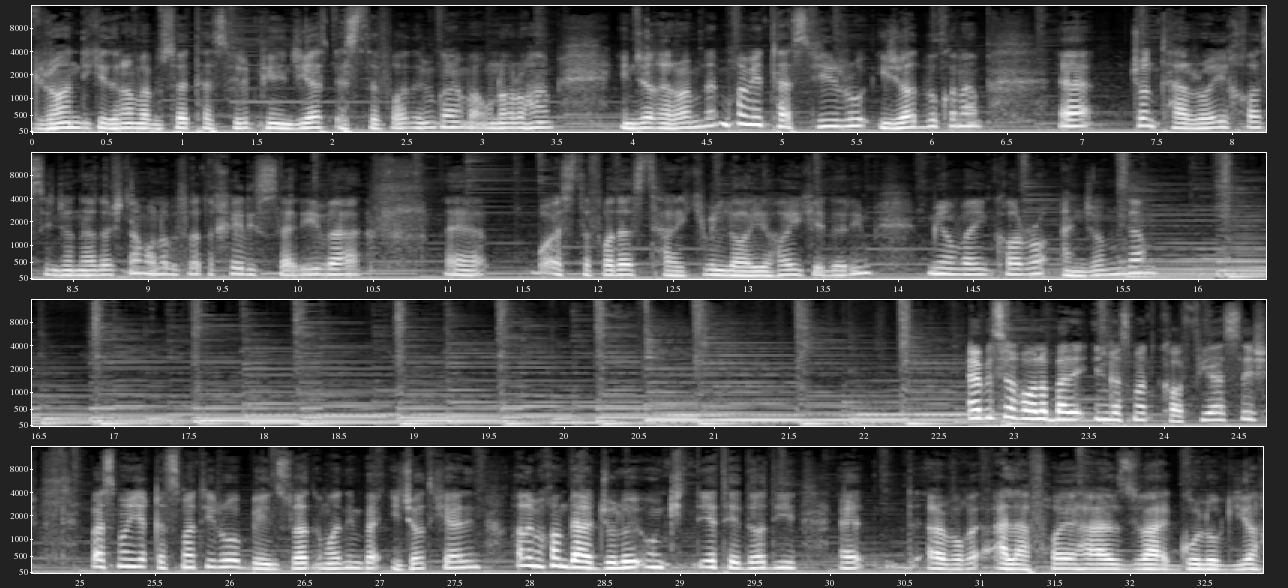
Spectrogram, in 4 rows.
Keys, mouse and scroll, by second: 2.7 s, 15.1 s, 17.0 s, 18.2 s, 20.1 ctrl+d, 24.7 ctrl+a.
